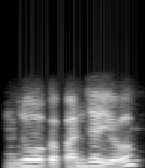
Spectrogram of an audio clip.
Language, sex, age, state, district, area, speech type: Telugu, male, 30-45, Andhra Pradesh, Krishna, urban, conversation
